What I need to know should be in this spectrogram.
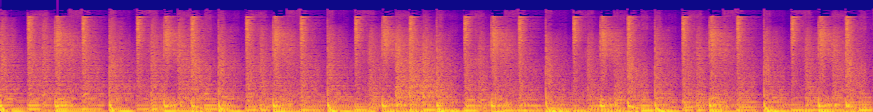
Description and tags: Probably not the best track with Mortal Kombat-style synth out there but at least I tried.
Made using FL Studio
